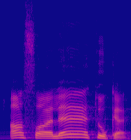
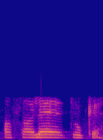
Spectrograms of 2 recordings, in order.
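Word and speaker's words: أصلوٰتك: رسم المصحف رسم العثماني ان في هنا الواو هذه الواو لا تنطق واو لكن مرسوم فوق منها الف او واحد كده اسمه اسمها الف خنجريه فبن طقها الف بقول اصل مش اصلوا اصلاتك اصلاتك نعم تمام قالوا يا شعيب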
